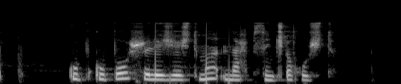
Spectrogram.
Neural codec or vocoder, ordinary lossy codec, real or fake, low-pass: none; Opus, 64 kbps; real; 7.2 kHz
